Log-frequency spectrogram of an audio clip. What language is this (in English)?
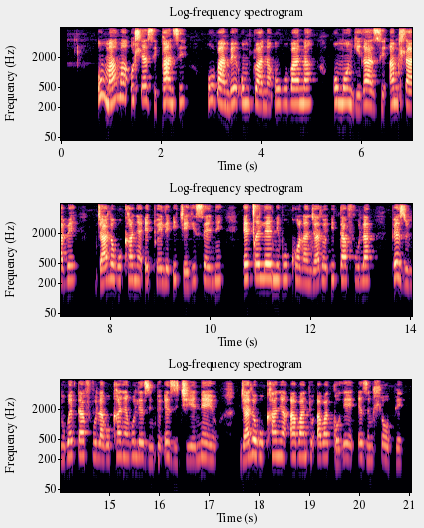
North Ndebele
